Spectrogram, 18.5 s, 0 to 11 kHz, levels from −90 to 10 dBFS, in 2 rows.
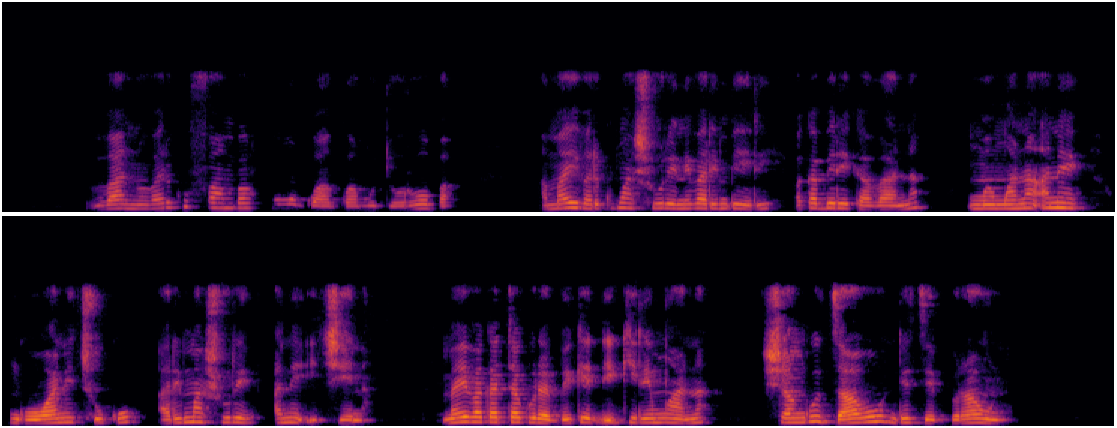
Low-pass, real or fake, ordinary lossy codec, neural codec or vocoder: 7.2 kHz; real; AAC, 64 kbps; none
